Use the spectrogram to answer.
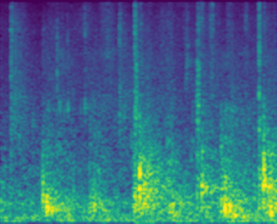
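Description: Footsteps going down a staircase: a few dull, uneven thuds over a low rumbling background.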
